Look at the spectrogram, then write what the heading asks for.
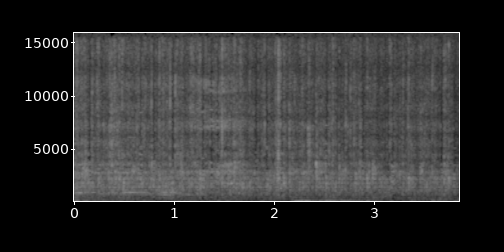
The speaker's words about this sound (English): Oh, look at the way you are clapping.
